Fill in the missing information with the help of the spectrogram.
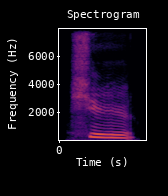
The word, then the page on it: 旭日: xù rì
